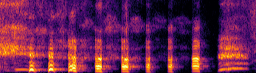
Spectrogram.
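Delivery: a high rising laugh of delight. Real, not acted. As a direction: laugh with glee at the dog. Dog joins the class.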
